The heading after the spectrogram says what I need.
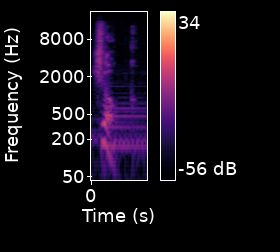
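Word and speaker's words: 粥: It also has many names, including kanji, a word from India, and juk or zhou from the Chinese. If Chinese, I say zhou. Juk is the Cantonese pronunciation. Mandarin is zhou.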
